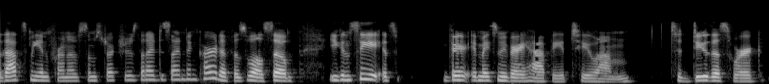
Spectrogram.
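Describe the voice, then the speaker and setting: An American woman in her thirties, a rail engineer giving a relaxed, chatty career talk over a video call. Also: deep voice, clean tone, no echo, lo-fi sound. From United States. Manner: relaxed, chatty, with many fillers. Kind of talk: presenting a slide talk.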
